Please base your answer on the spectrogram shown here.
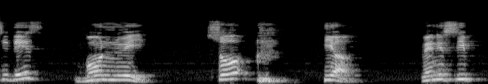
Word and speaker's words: bonne nuit: How to pronounce it is bonne nuit.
